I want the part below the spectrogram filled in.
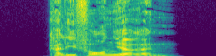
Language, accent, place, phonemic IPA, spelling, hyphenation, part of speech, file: German, Germany, Berlin, /kaliˈfɔʁni̯əʁɪn/, Kalifornierin, Ka‧li‧for‧ni‧e‧rin, noun, De-Kalifornierin.ogg
- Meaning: female equivalent of Kalifornier (“person from California”)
